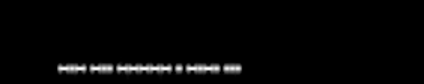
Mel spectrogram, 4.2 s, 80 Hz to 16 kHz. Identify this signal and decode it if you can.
Morse code, heard as a keyed tone, about 46 wpm, 700 Hz. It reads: KD0ECS
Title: USA Call Signs - 6 Characters - Repeated 3x - 45wpm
